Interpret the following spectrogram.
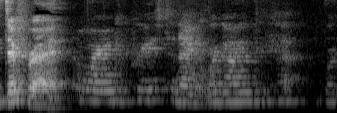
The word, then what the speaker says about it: Capri: too but if think all the Americans say Capri Capri but it's Capri Capri Capri Capri like capri pants oh yeah like why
